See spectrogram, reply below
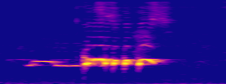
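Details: Male zebra dove of local stock singing to get other doves calling. A soft low coo leads into a loud, pulsing, rattling trill lasting about half a second.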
